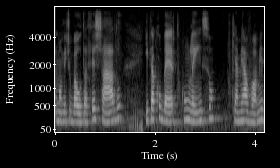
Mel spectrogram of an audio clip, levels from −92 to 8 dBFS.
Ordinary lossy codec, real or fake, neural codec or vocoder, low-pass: none; real; none; 7.2 kHz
